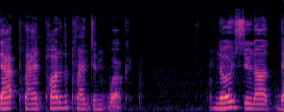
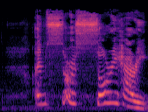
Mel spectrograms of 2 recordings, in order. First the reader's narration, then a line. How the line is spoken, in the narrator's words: she wailed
